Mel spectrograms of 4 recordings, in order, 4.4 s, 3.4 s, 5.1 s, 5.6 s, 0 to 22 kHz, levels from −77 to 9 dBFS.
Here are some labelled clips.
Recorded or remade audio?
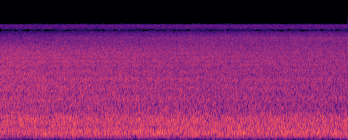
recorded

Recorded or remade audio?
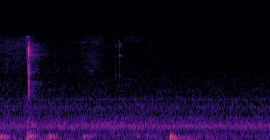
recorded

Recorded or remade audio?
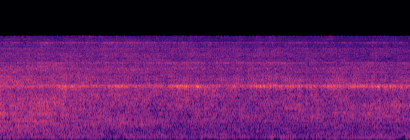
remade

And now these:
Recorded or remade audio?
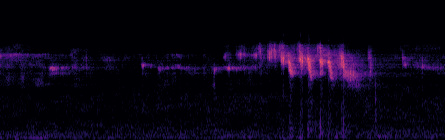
remade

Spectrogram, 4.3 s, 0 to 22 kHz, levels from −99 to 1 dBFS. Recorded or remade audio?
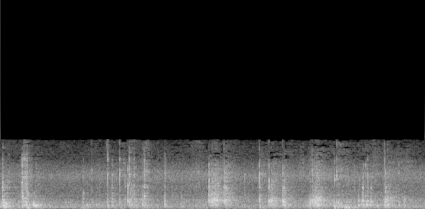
recorded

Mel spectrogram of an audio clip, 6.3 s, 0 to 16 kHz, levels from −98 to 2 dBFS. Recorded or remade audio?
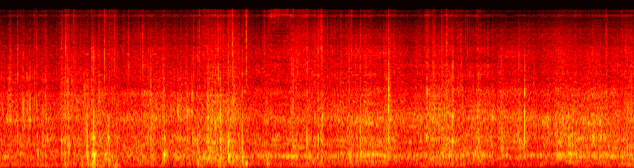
remade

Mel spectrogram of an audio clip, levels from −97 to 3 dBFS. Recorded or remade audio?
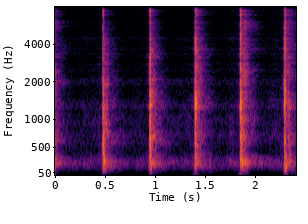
remade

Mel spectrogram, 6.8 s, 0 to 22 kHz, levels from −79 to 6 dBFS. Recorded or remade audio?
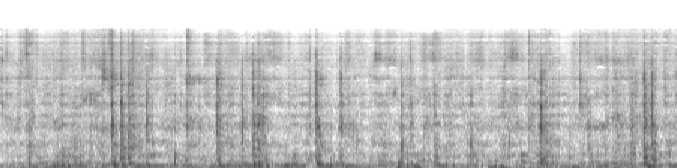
remade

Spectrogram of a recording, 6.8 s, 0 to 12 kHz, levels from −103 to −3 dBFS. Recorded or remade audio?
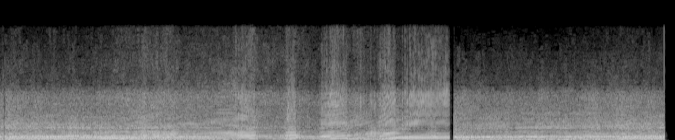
recorded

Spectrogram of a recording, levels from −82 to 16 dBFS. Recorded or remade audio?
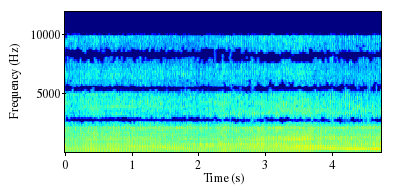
recorded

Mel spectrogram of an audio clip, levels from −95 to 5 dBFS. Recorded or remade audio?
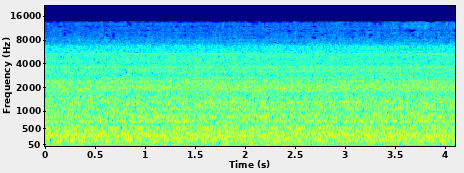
recorded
